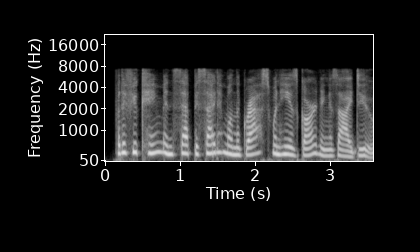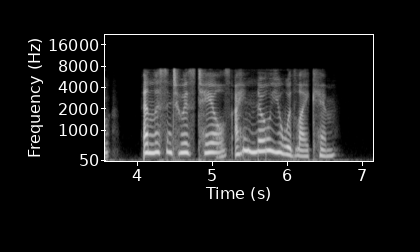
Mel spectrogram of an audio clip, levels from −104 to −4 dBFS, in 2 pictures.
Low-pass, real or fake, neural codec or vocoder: 7.2 kHz; fake; codec, 16 kHz in and 24 kHz out, 0.4 kbps, LongCat-Audio-Codec, two codebook decoder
